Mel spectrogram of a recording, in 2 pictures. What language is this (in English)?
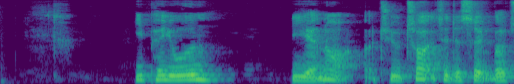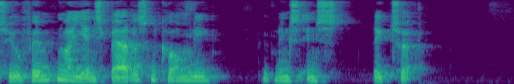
Danish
